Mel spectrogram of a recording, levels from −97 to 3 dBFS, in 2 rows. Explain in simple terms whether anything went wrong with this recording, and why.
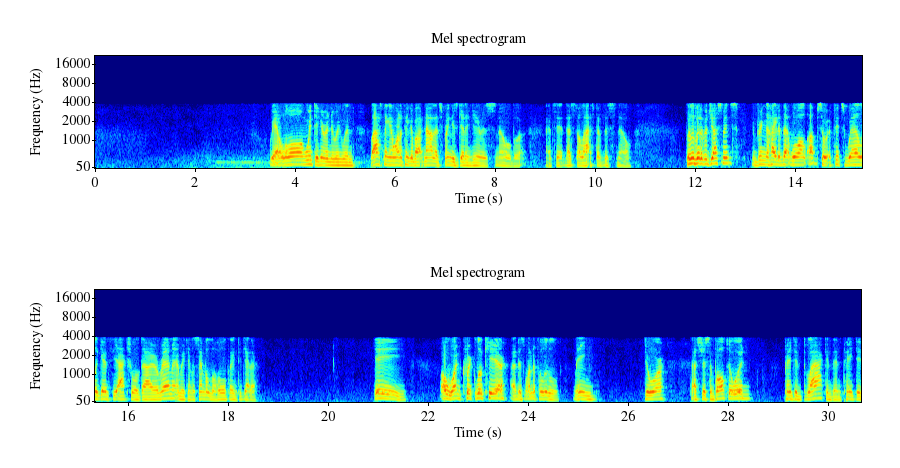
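Comfort noise in place of the background appears in the quiet gaps at 0.00–2.42, 5.39–5.51, 8.72–8.99, 10.88–13.13, 18.71–22.22, 24.77–27.23 and 28.67–29.12 s. In those pauses the real room sound gives way to a flat, featureless hiss, slightly quieter or louder than before, until the sound resumes. The likely cause is that the sender stopped transmitting during silence and the receiver generated stand-in noise. The call path also cuts everything above 4 kHz.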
